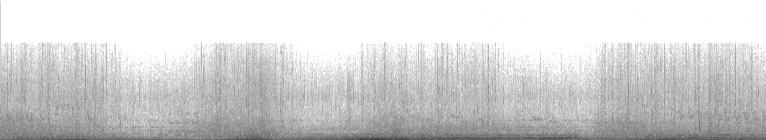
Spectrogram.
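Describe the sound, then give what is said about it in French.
Water sloshes and splashes as oars row a small boat, rising in a few soft surges over a steady low background. “Là, regardez, une barque. Quelle chance. Prenons-la. Je prends les rames.”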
